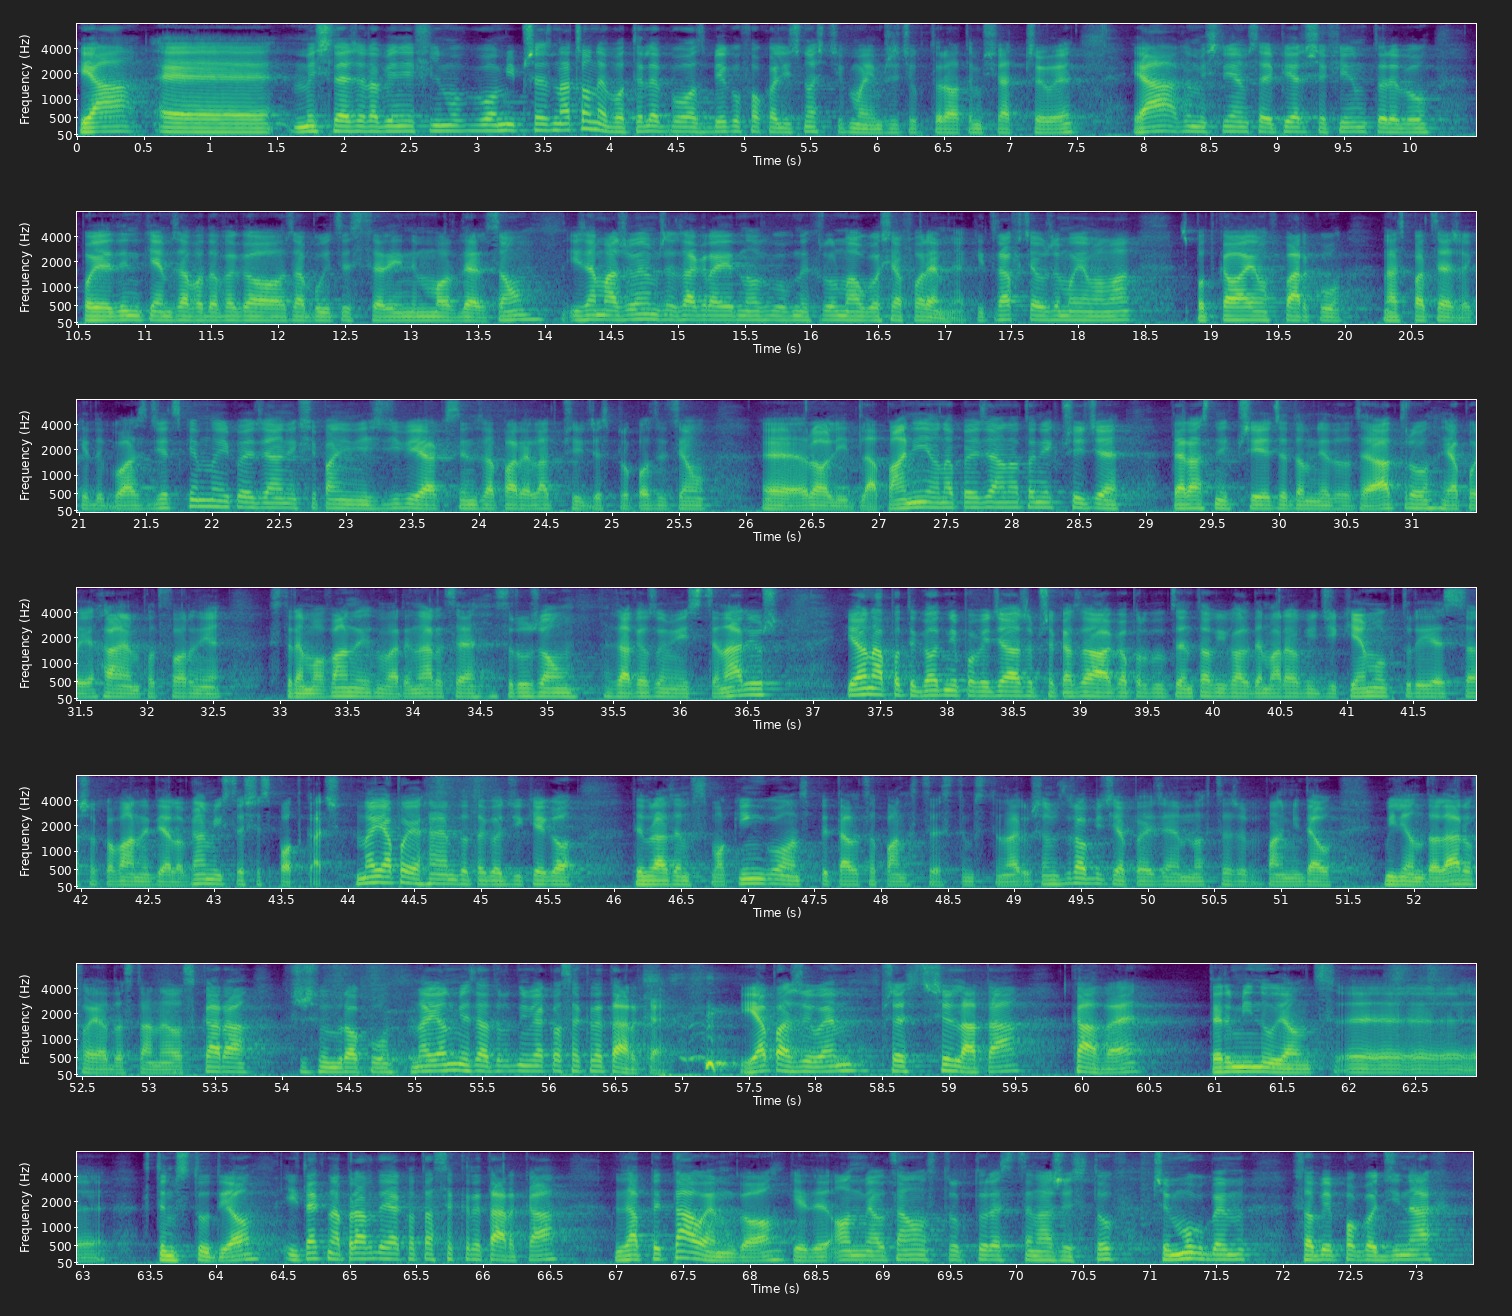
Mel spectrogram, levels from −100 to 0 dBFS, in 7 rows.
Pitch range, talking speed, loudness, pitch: 100-130 Hz, 160 wpm, -21 LUFS, 115 Hz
